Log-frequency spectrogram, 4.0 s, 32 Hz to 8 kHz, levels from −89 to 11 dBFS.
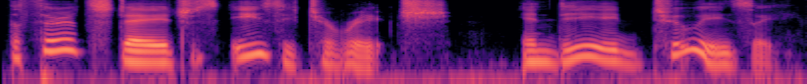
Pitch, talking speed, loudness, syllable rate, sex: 170 Hz, 135 wpm, -20 LUFS, 4.0 syllables/s, female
